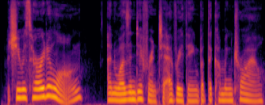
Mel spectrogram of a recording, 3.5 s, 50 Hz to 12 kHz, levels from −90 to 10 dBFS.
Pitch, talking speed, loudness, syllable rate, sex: 175 Hz, 235 wpm, -18 LUFS, 7.4 syllables/s, female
